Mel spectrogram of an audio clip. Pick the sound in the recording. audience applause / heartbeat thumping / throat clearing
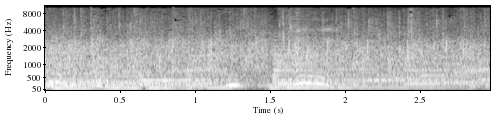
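audience applause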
